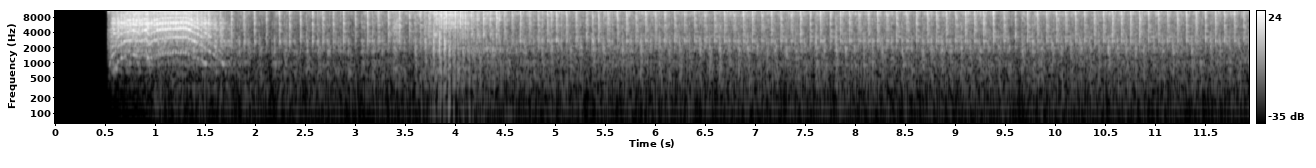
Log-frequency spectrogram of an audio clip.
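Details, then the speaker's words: 250cc Jiangshe air-cooled ATV after rocker/valve clearance adjustment: starts, then a quick light metallic tick about three a second over idle, weaker than before; no longer from rockers, chain tensioner or transmission suspected. "Ok, that's about it, the sound is still there, although weaker, we can still hear the metal, but it's not coming from the swing arms anymore."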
